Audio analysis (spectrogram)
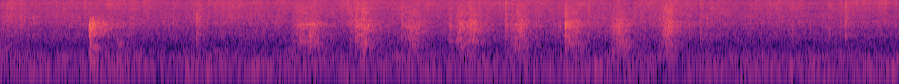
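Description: Swiss chard and rapini sizzle in a hot pan, a steady soft frying hiss with a run of brief crackling bursts and stirring scrapes, close and moderately quiet, with no one talking.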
